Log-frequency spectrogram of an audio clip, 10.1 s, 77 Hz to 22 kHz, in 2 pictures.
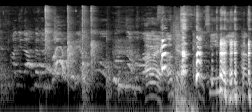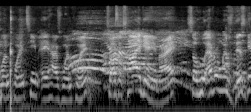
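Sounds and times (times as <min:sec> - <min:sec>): people talking and chuckling: 0:02.2 - 0:05.6.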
